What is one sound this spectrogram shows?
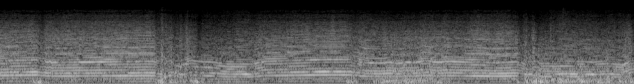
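A racing car engine screams at high revs, dropping in pitch with each gear shift.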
